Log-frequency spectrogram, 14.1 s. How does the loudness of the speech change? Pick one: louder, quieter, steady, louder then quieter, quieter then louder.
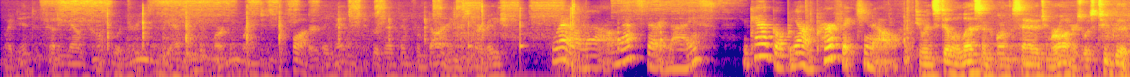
louder.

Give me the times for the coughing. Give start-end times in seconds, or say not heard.
not heard.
